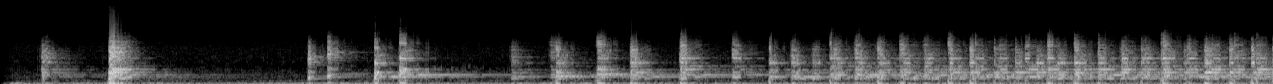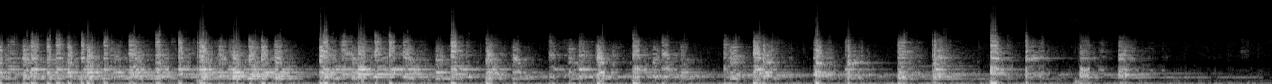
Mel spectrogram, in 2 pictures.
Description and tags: antique metal votive holder1(2-1 mixdown)
An earlier sound of me hitting an antique votive holder
was modified(see tagline). When I re-processed the sound
I stretched the sample out and gave it more re-verb while
also lowering the pitch.
banging, hit, bang, metallic, muted-cymbals, cowbells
